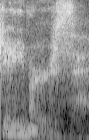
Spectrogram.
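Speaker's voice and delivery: put-on disgust on 'gamers'. Correcting the other speaker, he mimics someone saying the word: mock-disgusted 'gamers'. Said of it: "he sounded so disgusted every time he said the word gamer".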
